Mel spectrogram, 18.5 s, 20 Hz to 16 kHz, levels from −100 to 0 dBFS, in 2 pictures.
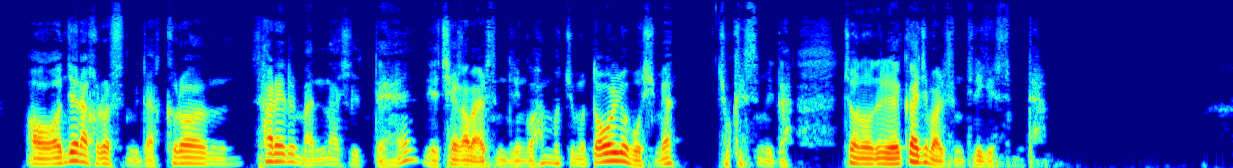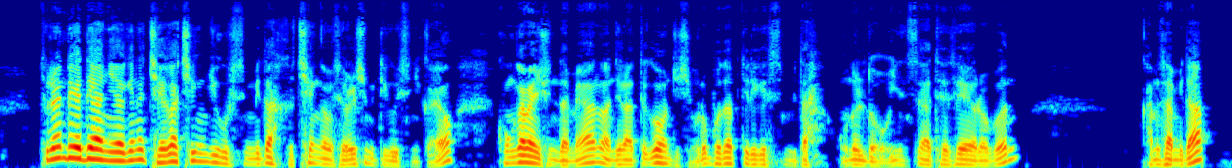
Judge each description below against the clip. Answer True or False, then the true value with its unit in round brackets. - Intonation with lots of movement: True (7.2 semitones)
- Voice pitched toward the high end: False (120 Hz)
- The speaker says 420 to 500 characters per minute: True (430 characters per minute)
